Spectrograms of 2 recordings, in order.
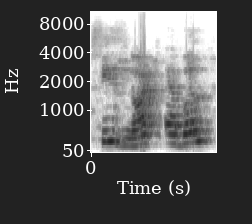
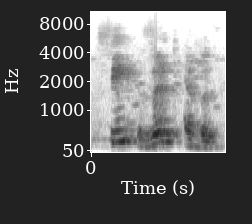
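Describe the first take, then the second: First: 'Is not' is said as two full words. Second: 'Is not' is shortened into one contracted word. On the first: "इसे भी हम दो तरीके से बोलेंगे" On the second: "इसे भी हम दो तरीके से बोलेंगे"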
